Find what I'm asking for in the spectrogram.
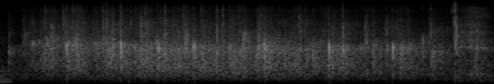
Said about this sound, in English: One more clap for them.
